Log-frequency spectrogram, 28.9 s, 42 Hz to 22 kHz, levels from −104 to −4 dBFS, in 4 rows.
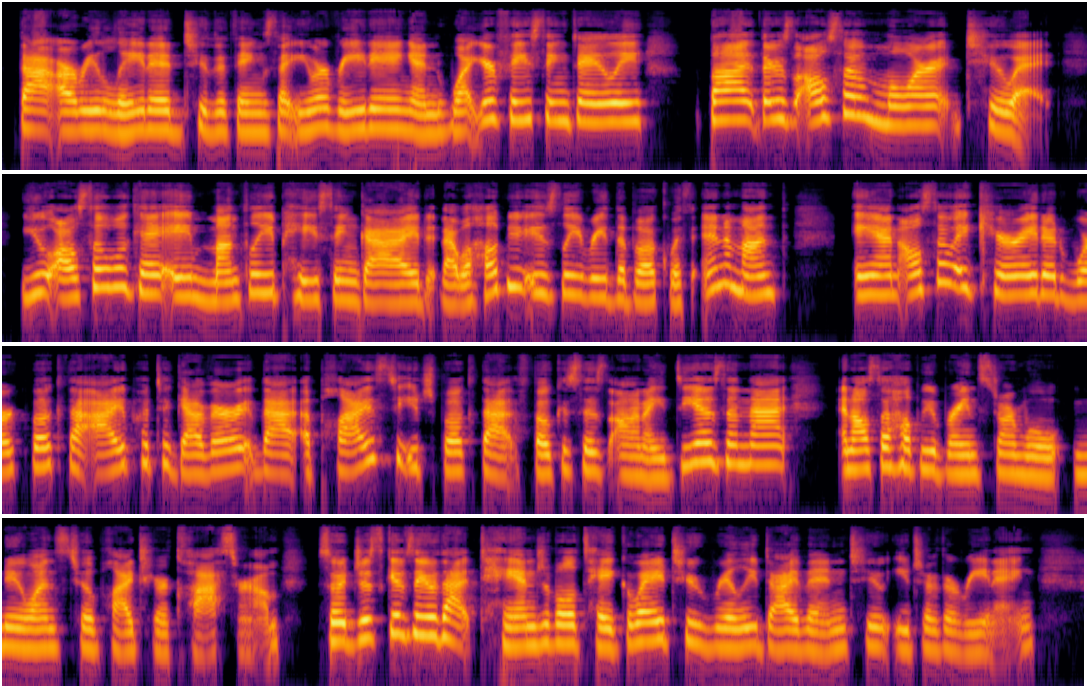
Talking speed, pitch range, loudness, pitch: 185 wpm, 185-260 Hz, -19 LUFS, 215 Hz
